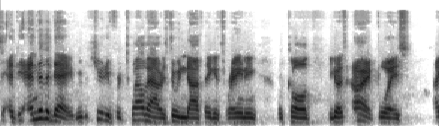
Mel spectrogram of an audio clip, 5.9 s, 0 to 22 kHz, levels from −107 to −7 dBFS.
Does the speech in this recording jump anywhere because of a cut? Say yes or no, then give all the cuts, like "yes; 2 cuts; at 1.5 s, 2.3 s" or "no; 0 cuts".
no; 0 cuts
